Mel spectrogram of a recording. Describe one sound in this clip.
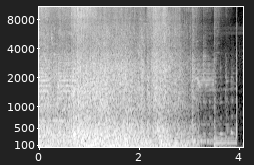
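A truck crashes and tips over with a loud crunch.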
